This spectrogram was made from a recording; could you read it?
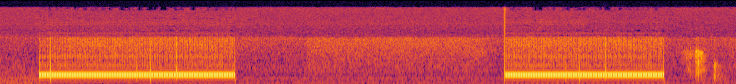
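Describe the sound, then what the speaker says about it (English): Steady telephone dial tone in a radio studio, two loud sustained bursts separated by a quiet gap with faint hiss, ending with a brief soft click. "I'm going to dial the phone number right now, get her on the phone"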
